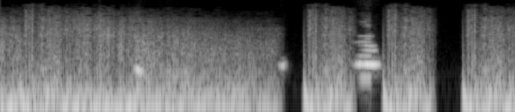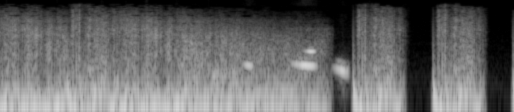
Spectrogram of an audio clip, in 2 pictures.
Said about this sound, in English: We need to drop the explosions. Pop, pop.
